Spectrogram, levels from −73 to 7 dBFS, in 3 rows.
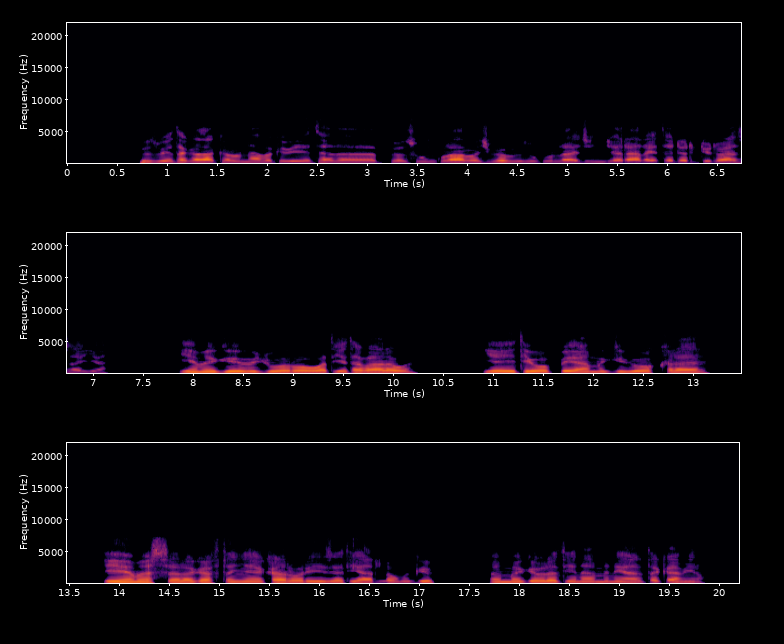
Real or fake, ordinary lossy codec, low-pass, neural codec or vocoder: real; Opus, 24 kbps; 7.2 kHz; none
